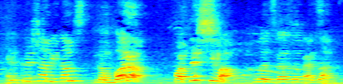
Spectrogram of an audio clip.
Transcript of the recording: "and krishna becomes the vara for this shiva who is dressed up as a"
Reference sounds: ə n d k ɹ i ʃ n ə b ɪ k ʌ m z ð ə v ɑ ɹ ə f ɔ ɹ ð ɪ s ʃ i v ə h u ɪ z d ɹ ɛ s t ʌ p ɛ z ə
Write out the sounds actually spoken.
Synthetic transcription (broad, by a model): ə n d k ɹ i ʃ n ə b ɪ k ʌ m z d ə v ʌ ɹ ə f ɔ ɹ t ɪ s ʃ i v ə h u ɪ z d ɛ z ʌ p ɛ z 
